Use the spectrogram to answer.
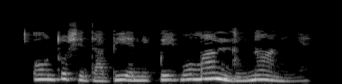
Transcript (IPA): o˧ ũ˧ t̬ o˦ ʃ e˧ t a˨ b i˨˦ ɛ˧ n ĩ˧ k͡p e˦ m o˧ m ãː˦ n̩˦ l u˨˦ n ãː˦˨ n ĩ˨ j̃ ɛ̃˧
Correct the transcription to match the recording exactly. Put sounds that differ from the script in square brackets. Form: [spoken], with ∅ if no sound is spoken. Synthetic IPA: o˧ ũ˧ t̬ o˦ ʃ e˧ [d] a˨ b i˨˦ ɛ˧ n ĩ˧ k͡p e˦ m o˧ m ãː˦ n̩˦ l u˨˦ n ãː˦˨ n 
